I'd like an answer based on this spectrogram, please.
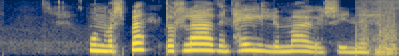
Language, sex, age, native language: Icelandic, female, 11, Icelandic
